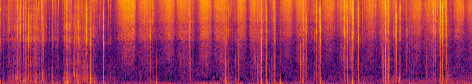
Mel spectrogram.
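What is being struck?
Foam sponge block.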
